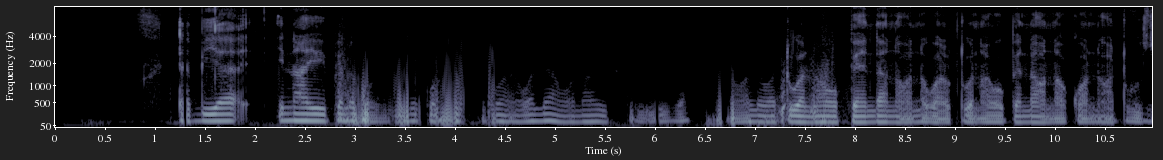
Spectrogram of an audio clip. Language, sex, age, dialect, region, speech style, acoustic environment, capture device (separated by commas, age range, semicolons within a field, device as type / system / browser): Swahili, male, 18-24, Kenya - Nairobi Sheng-influenced, Kenya, nervous; excited; focused; relaxed, nature; silence, mobile / Linux / Chrome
